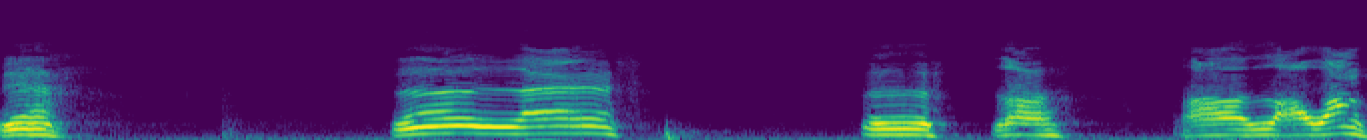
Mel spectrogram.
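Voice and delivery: put-on low, slow, slurred drunk man's voice.

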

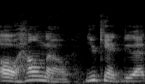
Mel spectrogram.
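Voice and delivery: ordinary talk, nothing marked

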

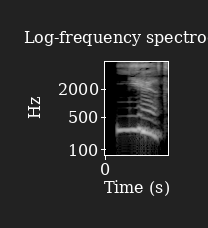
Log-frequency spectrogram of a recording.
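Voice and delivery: hushed whisper. Jane answers Captain Harris's threat against her friend; whispered. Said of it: "шепчу я".

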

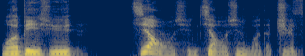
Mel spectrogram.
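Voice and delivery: plain

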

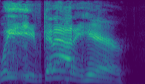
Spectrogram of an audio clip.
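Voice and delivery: mild, half-hearted acted yell. Recounting a scene where the aunt yells at the son, retelling a yell. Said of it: "just yells at him".

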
